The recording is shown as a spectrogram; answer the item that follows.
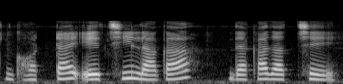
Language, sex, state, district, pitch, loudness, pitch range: Bengali, female, West Bengal, Cooch Behar, 235 Hz, -16 LUFS, 225-255 Hz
